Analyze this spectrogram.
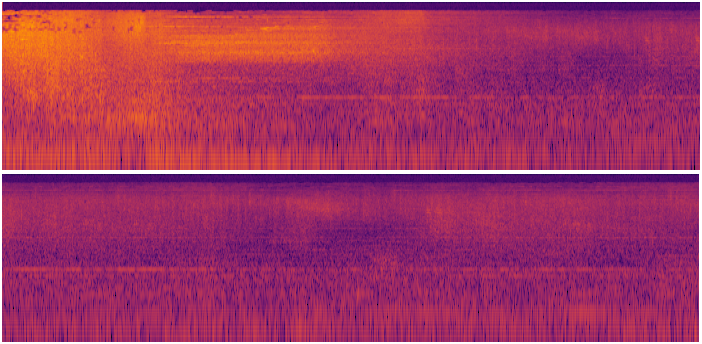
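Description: Triumphant music plays softly and steadily.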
